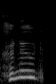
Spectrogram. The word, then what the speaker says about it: Knute: Now, Knute is the proper pronunciation of your name and your grandfather's name, right? Yes, it is. It's the Norwegian.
